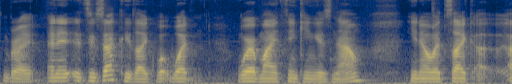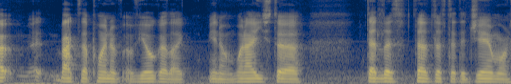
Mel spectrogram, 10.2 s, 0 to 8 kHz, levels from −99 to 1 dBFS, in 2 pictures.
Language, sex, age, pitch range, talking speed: English, male, 20-39, 105-125 Hz, 215 wpm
